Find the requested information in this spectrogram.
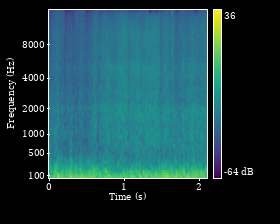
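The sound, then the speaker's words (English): Wind picking up outdoors during bird-watching, a loud continuous low rumble that buffets the microphone with slight gusting and no talk. “Feel that wind picking up already.”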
